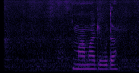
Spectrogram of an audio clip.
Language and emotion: Russian, neutral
